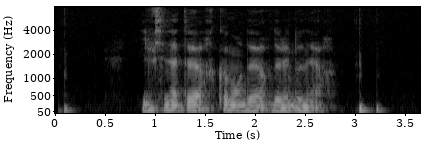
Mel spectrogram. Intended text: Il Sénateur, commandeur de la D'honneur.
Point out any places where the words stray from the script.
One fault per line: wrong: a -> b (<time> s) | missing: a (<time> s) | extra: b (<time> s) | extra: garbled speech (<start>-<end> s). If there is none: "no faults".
no faults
